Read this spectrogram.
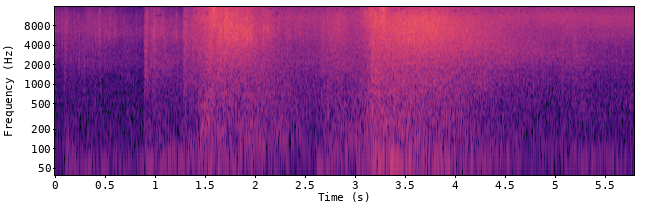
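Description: Fiery blasts burst with a loud rumble.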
